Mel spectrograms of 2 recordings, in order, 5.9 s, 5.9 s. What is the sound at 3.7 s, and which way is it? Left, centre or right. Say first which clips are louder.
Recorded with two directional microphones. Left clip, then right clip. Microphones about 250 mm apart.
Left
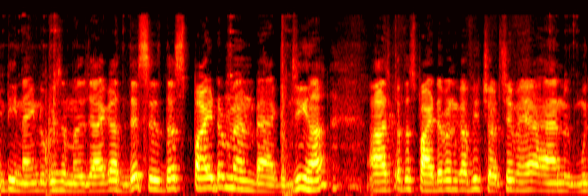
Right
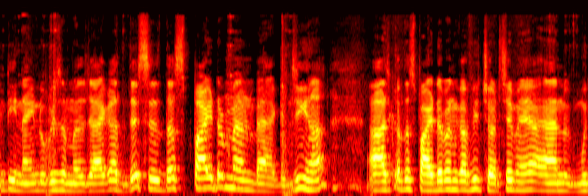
Speech: right 4 dB; centre.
